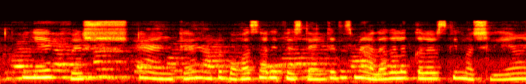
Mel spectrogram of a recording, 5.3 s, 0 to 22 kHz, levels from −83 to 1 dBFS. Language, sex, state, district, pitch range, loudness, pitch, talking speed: Hindi, female, Chhattisgarh, Raipur, 260-305 Hz, -14 LUFS, 280 Hz, 205 wpm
